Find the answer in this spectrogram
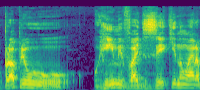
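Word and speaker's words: Hume: né o próprio rimic é o Rio e se escreve h u m e o próprio rhyme Vai dizer que não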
